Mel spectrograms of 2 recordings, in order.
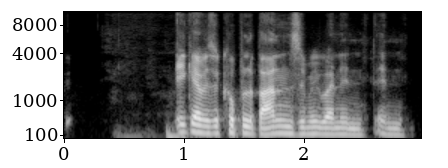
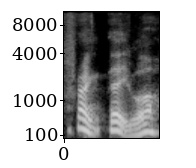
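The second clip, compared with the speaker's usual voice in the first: mock cool; 6 semitones higher than usual. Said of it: "I played it cool".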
